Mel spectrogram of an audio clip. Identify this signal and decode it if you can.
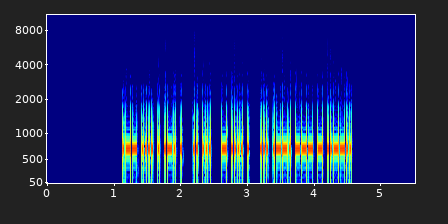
Morse code, heard as a keyed tone, about 50 wpm, 700 Hz. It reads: WHERE IS THE SPOT?
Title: Sentences from Top 1100 Words 50wpm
